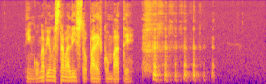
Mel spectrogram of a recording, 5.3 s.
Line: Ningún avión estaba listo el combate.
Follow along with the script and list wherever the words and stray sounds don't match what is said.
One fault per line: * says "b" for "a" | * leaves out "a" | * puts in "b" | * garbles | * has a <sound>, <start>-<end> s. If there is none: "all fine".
* puts in "para"
* has a laugh, 2.8-4.4 s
